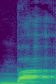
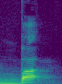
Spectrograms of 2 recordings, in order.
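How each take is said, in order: First: The final stop is weak and breathy. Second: The final stop is firm and cut off. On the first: The speaker calls it wrong. "bunyi Hamzahnya lemau, masuk angin, tak solid, tak keras" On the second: The speaker calls it right. "So bila baris mati, stopkan dia. ... macam tu"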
